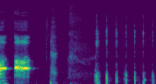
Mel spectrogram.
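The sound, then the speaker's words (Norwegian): A person imitates a pig, with a few loud, breathy snorts followed by a quick string of short, rhythmic oinking grunts, with no talking. “Det er en gris.”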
